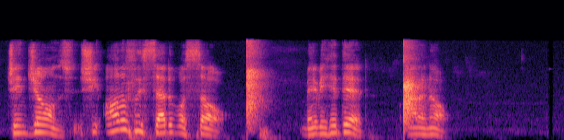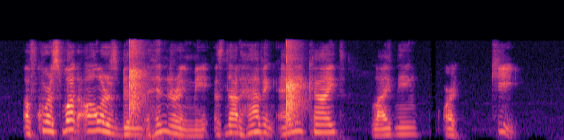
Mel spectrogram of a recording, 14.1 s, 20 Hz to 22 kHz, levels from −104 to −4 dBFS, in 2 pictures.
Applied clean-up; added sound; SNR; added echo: none; Clapping / Chirp, tweet; 3 dB; reverberation time 0.4 s.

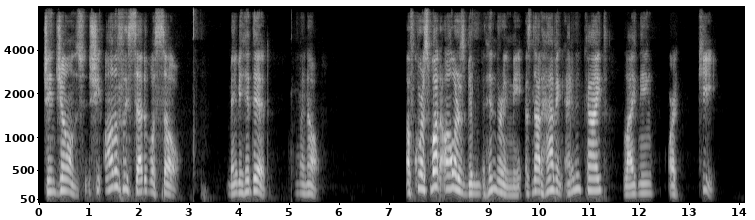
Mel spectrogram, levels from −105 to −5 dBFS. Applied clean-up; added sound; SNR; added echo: neural mask model DeepFilterNet 3.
